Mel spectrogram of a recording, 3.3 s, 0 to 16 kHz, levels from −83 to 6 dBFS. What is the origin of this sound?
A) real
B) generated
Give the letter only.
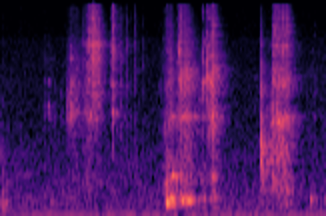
A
